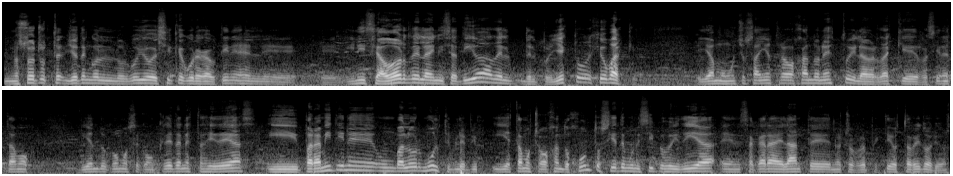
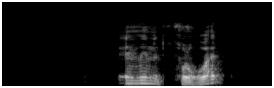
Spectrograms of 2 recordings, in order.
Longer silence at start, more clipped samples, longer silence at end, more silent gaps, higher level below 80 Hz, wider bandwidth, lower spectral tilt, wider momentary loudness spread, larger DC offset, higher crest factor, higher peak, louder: second, 0 s vs 1.15 s; neither; second, 0 s vs 0.5 s; neither; first, -42 dBFS vs -66 dBFS; first, 14 kHz vs 8 kHz; about the same, -6.5 dB/octave vs -7 dB/octave; about the same, 10 LU vs 10 LU; neither; about the same, 18 dB vs 20 dB; first, -2 dBFS vs -6 dBFS; about the same, -22 LUFS vs -23 LUFS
